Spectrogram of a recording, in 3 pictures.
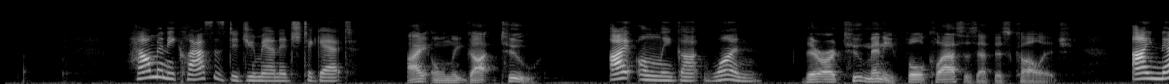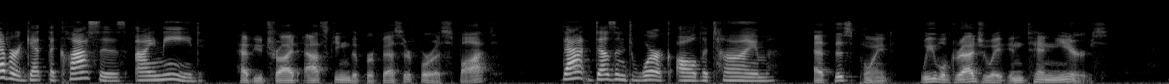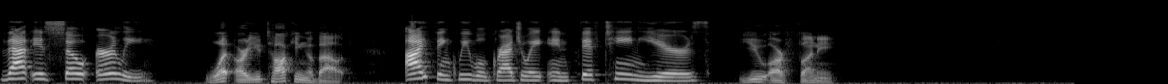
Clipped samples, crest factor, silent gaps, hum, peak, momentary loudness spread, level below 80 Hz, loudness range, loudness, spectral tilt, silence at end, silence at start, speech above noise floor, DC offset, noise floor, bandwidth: under 0.1%; 26 dB; none; none; 0 dBFS; 16 LU; -56 dBFS; 9 LU; -25 LUFS; -4.5 dB/octave; 3.35 s; 1.3 s; 33 dB; under 0.1%; -59 dBFS; 8 kHz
